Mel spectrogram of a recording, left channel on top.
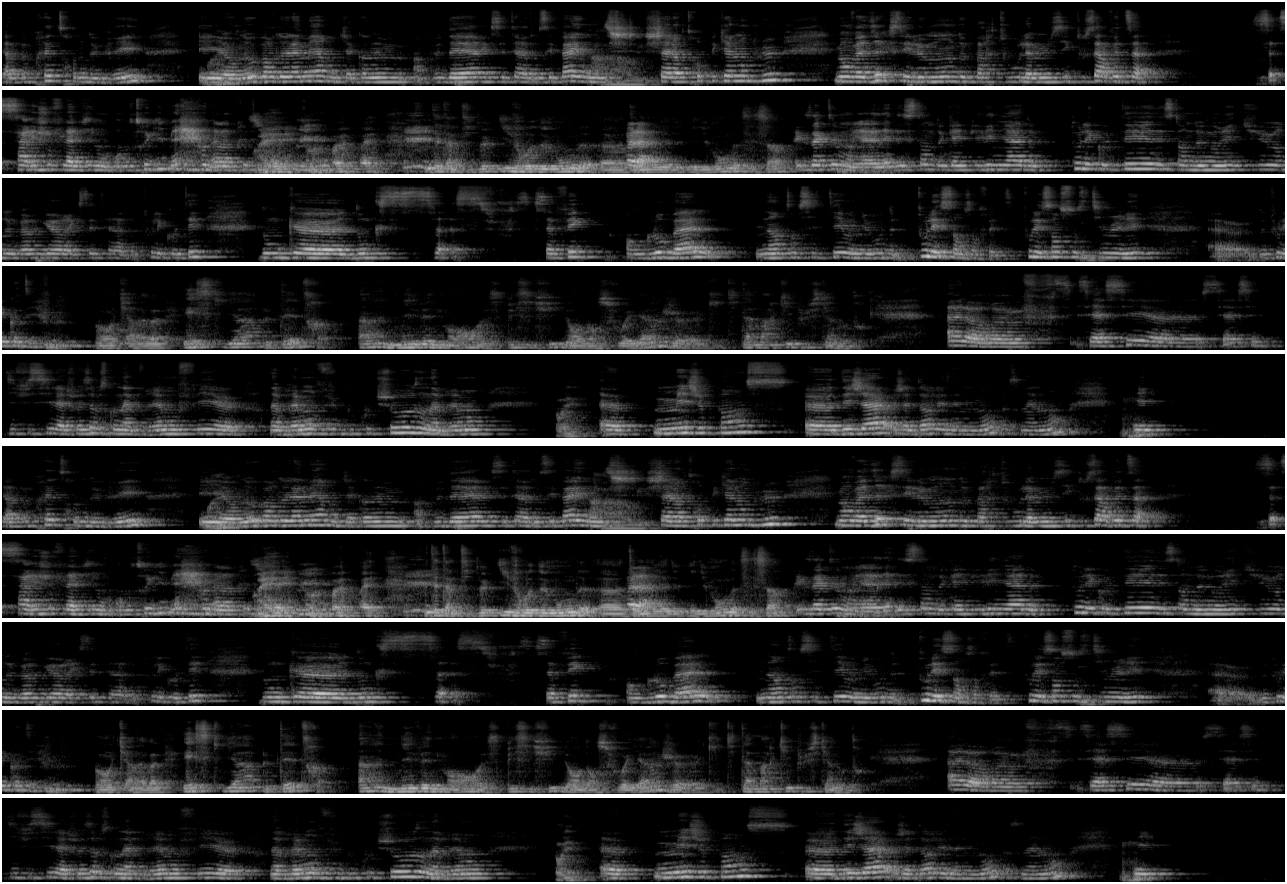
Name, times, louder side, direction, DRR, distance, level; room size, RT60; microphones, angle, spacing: voice 1, 0.0-11.4 12.6-15.4 15.8-15.9 16.8-17.2 19.1-19.3 20.8-23.2 23.5-31.5 31.9-32.8 33.2-35.7 35.9-39.2 47.3-47.7 47.9-49.0 49.3-51.1 51.4-53.7 54.0-56.4 57.3-57.6 57.8-62.4 62.6-62.8, equal, 70° left, 2 dB, 0.5 m, -29 dB
voice 2, 5.9-6.5 15.3-20.7 21.5-21.6 36.4-36.6 39.4-41.7 42.0-47.1 56.9-57.1 62.5-62.7, right 2 dB, 85° right, 1 dB, 0.5 m, -31 dB
2.6 x 2.2 x 2.4 m, 0.72 s
head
